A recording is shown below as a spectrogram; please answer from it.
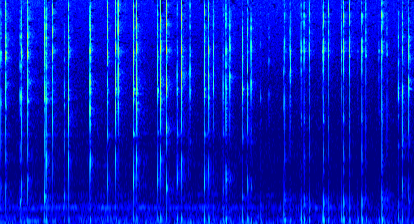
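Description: Long acrylic nails tap and scratch a small, thick-walled, clear glass square bottle that looks empty, held in the hands. A rapid, uneven series of sharp, bright clicks with very short ring is heard, mixed with soft scratching between the taps.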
